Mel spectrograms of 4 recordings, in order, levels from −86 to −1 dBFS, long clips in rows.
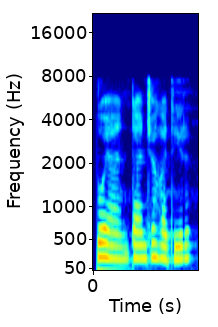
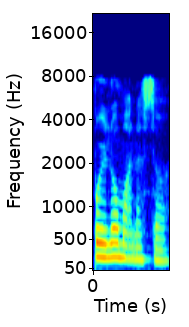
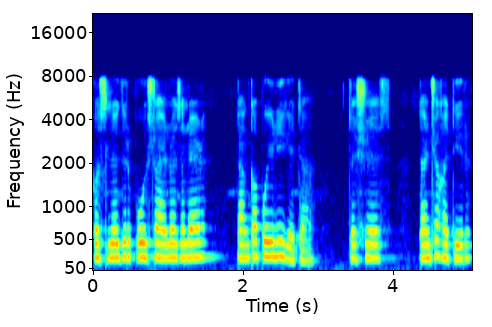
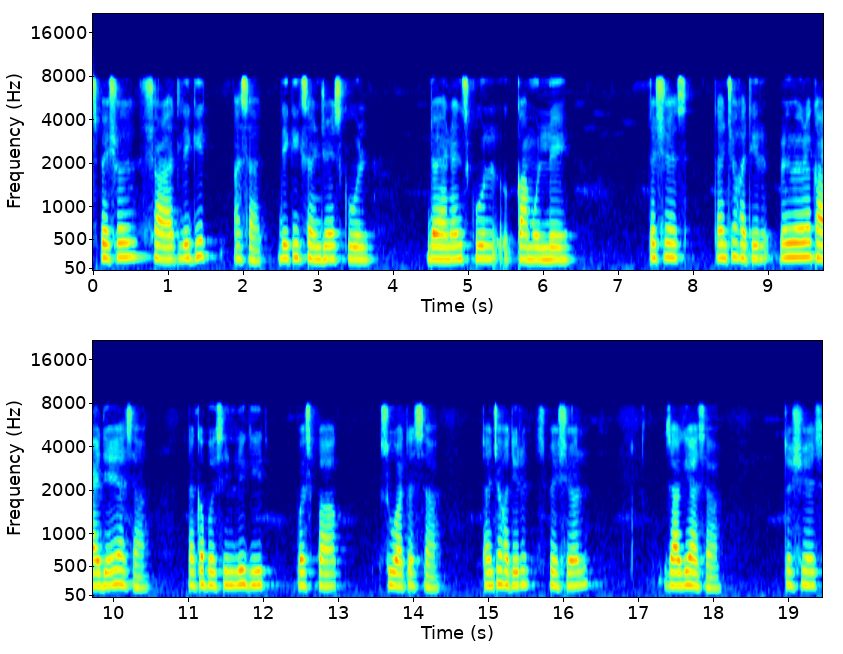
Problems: constant background noise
